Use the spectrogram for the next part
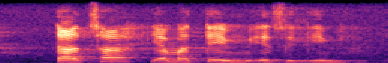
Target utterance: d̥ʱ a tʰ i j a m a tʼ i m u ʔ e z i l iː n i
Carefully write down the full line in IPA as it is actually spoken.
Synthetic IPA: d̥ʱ a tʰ a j a m a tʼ e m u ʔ e z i l iː m i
